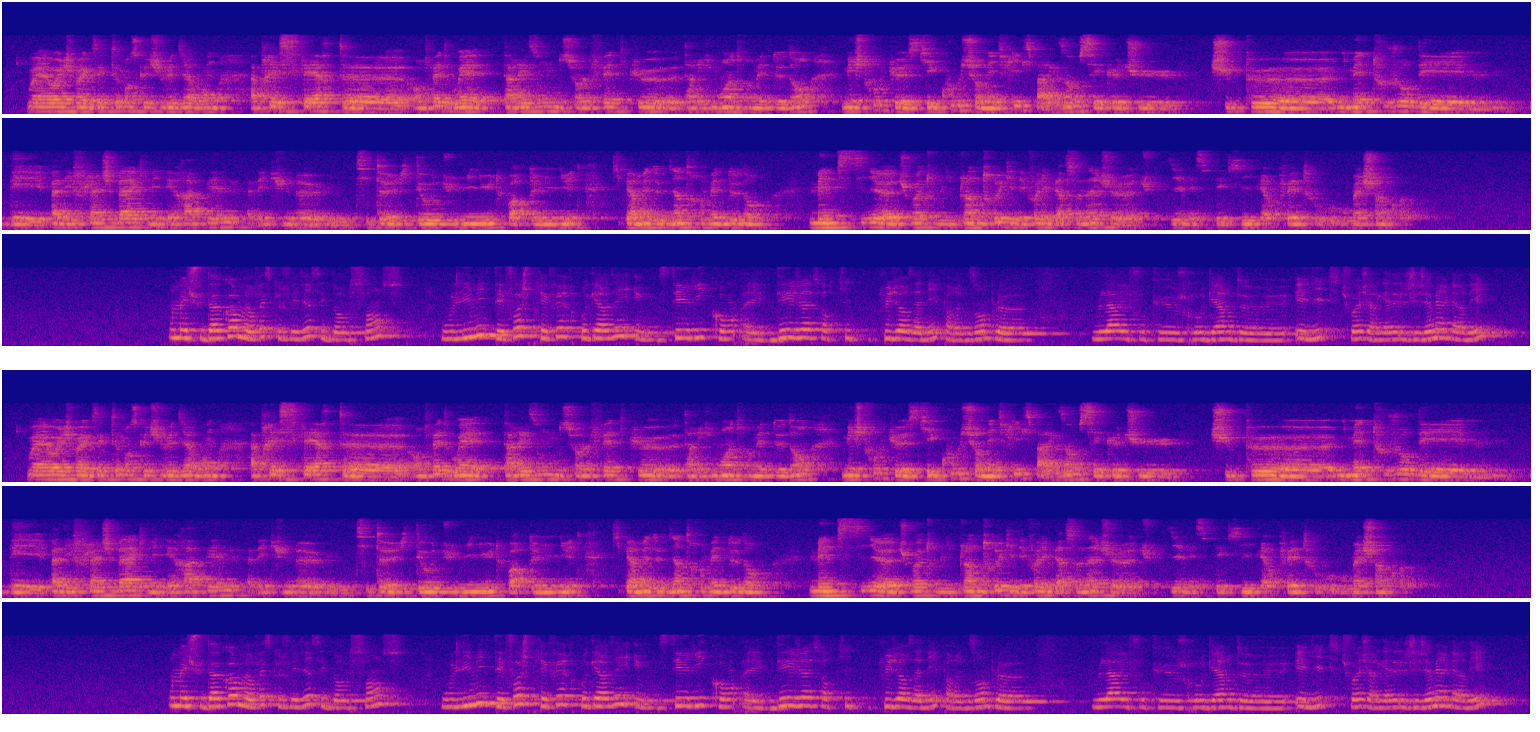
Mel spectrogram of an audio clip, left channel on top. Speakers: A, on the right (about 70°); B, on the left (about 25°).
A: Ouais, ouais, je vois exactement ce que tu veux dire. Bon, après, certes, euh, en fait, ouais, t'as raison sur le fait que euh, t'arrives moins à te remettre dedans, mais je trouve que ce qui est cool sur Netflix, par exemple, c'est que tu, tu peux euh, y mettre toujours des, des, pas des flashbacks, mais des rappels avec une, une petite vidéo d'une minute, voire deux minutes, qui permet de bien te remettre dedans. Même si, euh, tu vois, t'oublies plein de trucs et des fois, les personnages, euh, tu te dis, mais c'était qui, lui, en fait, ou, ou machin, quoi.
B: Non, mais je suis d'accord, mais en fait, ce que je vais dire, c'est que dans le sens où limite, des fois, je préfère regarder une série quand elle est déjà sortie depuis plusieurs années. Par exemple, euh, là, il faut que je regarde euh, Elite, tu vois, j'ai rega- j'ai jamais regardé.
